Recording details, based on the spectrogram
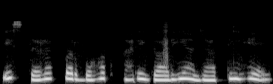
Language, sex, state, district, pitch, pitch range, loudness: Hindi, female, Bihar, Supaul, 245 Hz, 210-260 Hz, -14 LUFS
